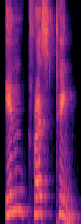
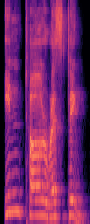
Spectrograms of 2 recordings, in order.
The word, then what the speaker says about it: interesting: there are exceptions also like if I say interesting three syllables but if I say interesting four syllables okay so I believe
